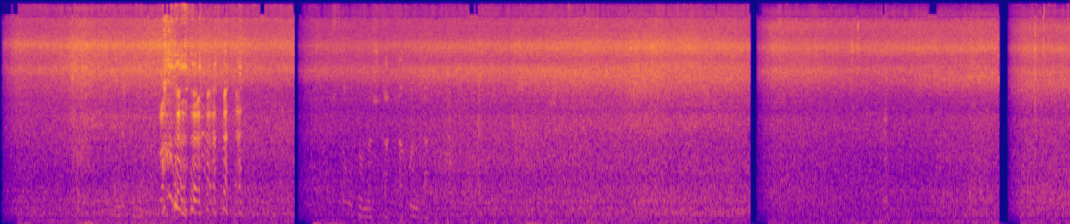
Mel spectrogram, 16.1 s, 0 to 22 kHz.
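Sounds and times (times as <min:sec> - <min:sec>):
surf breaking against rocks: 0:00.3 - 0:04.4.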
